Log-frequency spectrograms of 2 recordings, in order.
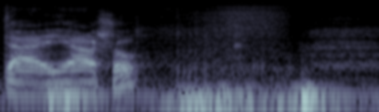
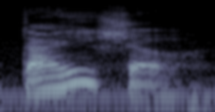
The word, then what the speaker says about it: Daisho: come on come on you see that gives you like a something say oh D show show you know what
